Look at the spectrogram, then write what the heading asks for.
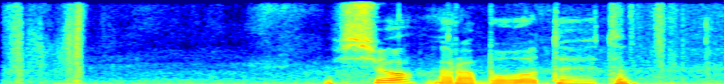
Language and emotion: Russian, sad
